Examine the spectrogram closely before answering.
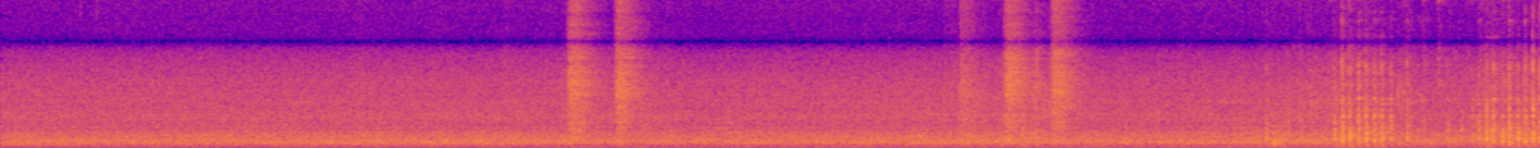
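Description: A tram rolls along its rails, rattling and clanking.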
